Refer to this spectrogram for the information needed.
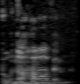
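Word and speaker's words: Bunnahabhain: Man uttalar det Bonahaven.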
